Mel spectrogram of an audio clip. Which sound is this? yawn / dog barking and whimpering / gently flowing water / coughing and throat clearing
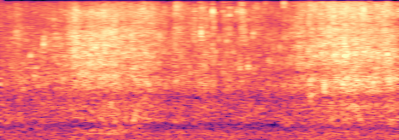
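gently flowing water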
